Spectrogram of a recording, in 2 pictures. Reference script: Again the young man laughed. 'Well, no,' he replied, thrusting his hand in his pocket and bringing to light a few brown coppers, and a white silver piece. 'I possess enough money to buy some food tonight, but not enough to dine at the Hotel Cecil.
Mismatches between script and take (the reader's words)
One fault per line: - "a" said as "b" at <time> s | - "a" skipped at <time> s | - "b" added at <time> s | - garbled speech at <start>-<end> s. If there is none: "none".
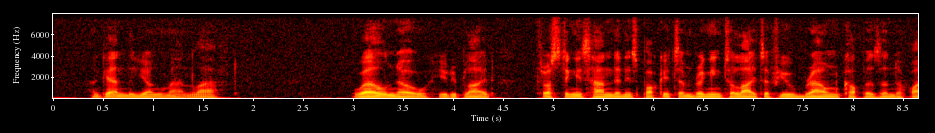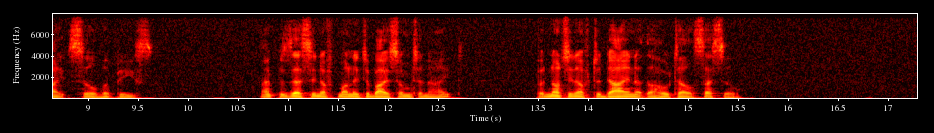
- "food" skipped at 12.2 s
